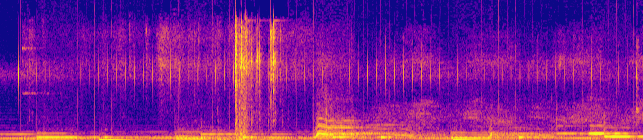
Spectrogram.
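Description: Improvised electronic music from a modular synthesizer and nuclear-instrumentation test-equipment rig: steady synth tones stepping from note to note, with deep bass booms about a second in and again near six seconds, and a sliding pitch near the middle.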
